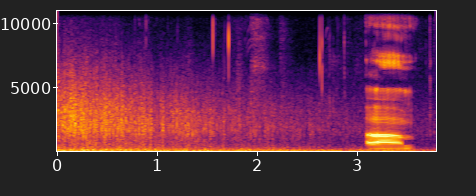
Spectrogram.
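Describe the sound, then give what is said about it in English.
A loud, deep explosion sound effect rolls on as a sustained, rumbling roar, heavy in the low end, before a voice briefly cuts in near the end. “Here's the explosion.”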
